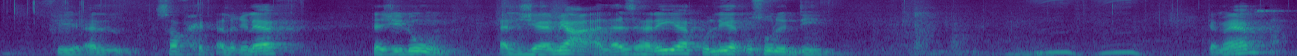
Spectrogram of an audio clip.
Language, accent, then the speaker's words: Arabic; Egypt; ونحن عندنا في مصر 3 مشهورون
